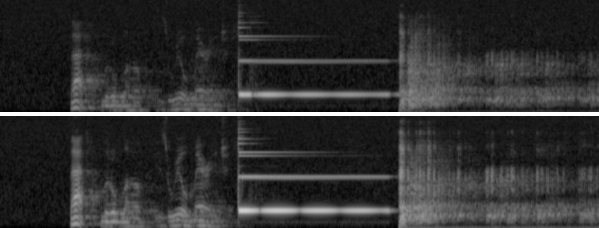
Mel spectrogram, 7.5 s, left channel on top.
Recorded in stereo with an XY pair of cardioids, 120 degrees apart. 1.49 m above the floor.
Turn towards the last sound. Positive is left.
turn(degrees=-60)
